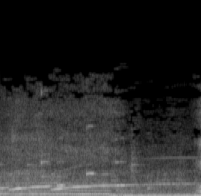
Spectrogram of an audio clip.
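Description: Police car siren winding up in three rising sweeps, the last climbing slowly and holding high, over a steady low vehicle drone that comes in about a second in.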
